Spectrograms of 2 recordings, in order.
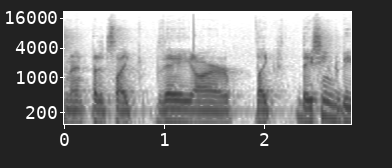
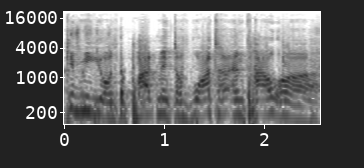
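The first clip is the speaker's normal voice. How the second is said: booming, very loud, pitched-up, belted out high; 8 semitones higher, 8 dB louder than usual. Joining an impression contest about seizing the utilities: Arnold Schwarzenegger impression. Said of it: "quick Arnold Schwarzenegger impression contest".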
